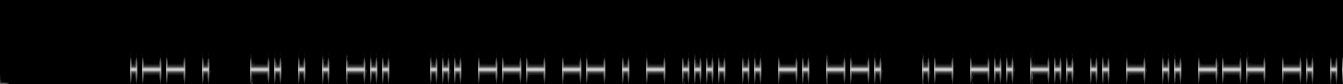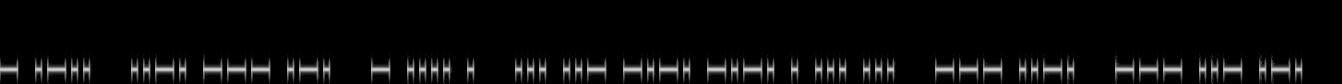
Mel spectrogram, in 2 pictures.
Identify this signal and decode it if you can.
Morse code, heard as a keyed tone, about 20 wpm, 700 Hz. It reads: WE NEED SOMETHING ADDITIONAL FOR THE SUCCESS OF OUR
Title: Sentences from Top 1000 Words - Review Part 4 - 20wpm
